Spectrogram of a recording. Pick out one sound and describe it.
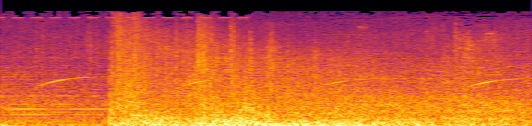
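A tank cannon fires with a loud boom and a rumbling blast.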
